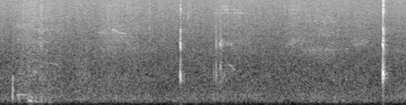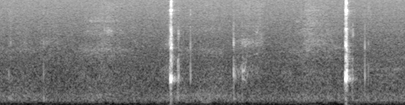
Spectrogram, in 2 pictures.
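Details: Infant in bed after her morning feed with hard hiccups: short, sharp, quiet hiccup clicks every few seconds, about five in ten seconds, in a quiet room.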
